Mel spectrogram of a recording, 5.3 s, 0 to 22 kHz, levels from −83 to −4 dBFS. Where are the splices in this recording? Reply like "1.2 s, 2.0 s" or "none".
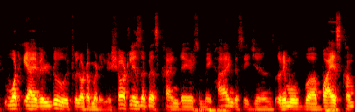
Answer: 4.1 s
